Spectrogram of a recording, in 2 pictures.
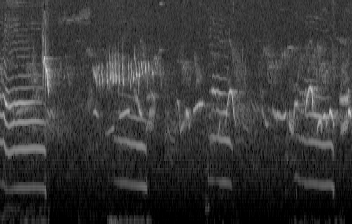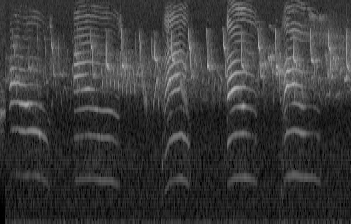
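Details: Kittens pawing at pine cones on green grass outdoors make many overlapping high mews and squeaks, then a steady sequence of short, falling meows roughly every second over a low rumbling background.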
